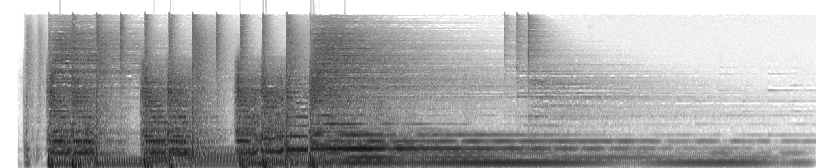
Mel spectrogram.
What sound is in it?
Today I have a short cheerful intro for your (commercial) project.
Exception: Political or sexual content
